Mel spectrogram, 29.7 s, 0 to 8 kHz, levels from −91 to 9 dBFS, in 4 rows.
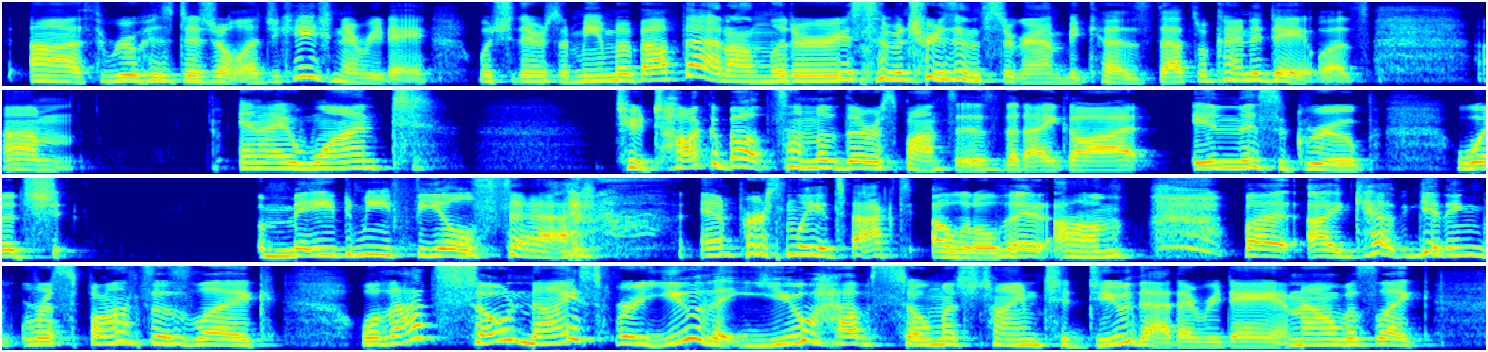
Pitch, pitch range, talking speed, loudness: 220 Hz, 195-255 Hz, 165 wpm, -26 LUFS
